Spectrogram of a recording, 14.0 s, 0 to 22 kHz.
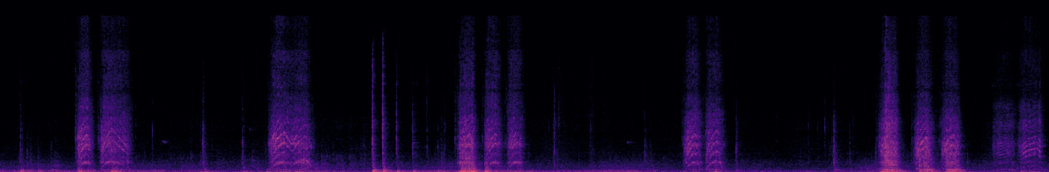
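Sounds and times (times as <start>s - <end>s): power drill bursts: 1.0s - 1.8s, 3.6s - 4.2s, 6.1s - 7.0s, 9.1s - 9.7s, 11.7s - 13.9s.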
